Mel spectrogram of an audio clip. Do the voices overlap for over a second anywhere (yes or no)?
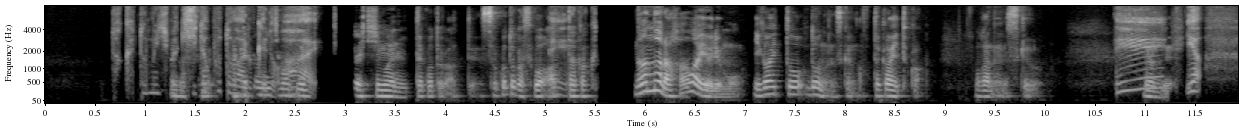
yes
